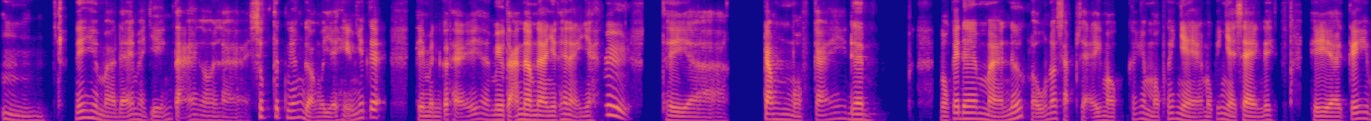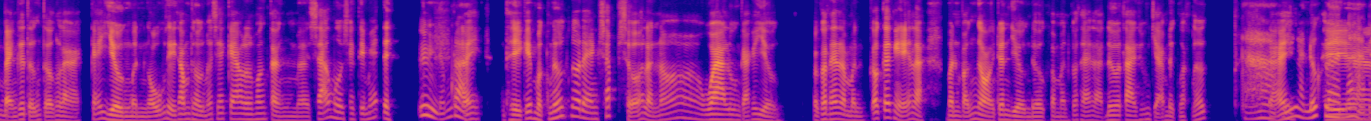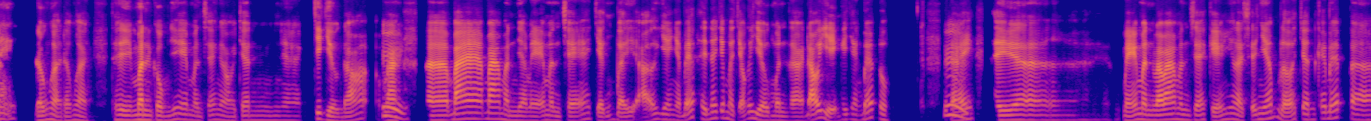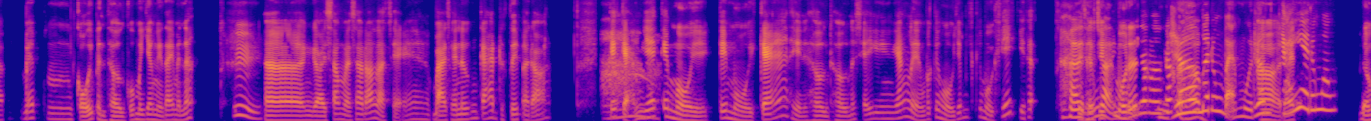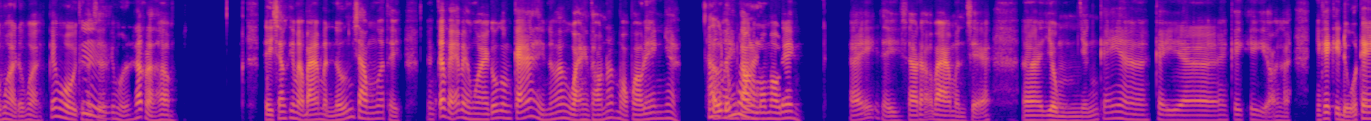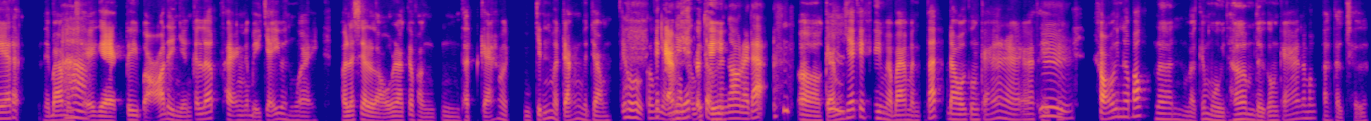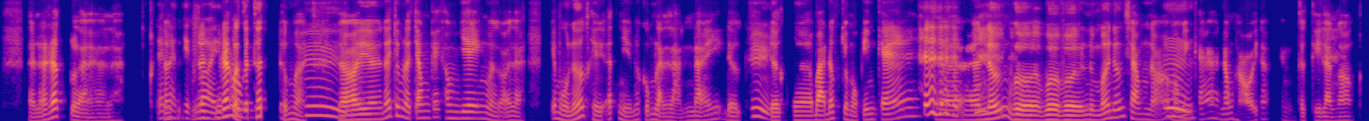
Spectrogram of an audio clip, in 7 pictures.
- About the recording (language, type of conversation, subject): Vietnamese, podcast, Món ăn quê hương nào gắn liền với ký ức của bạn?
- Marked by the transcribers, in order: tsk; tapping; other background noise; laughing while speaking: "Ờ"; laughing while speaking: "Ừ"; laugh; laugh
